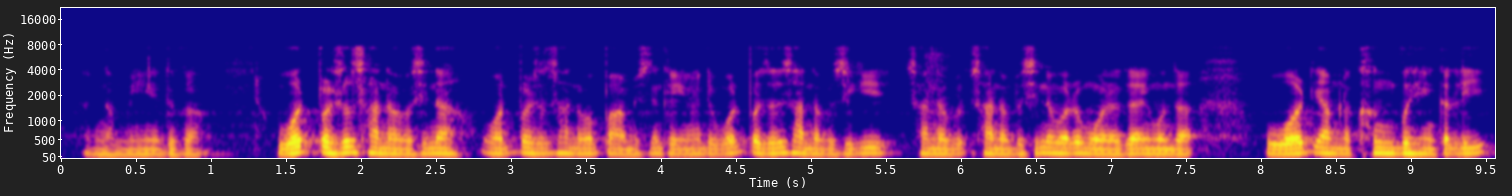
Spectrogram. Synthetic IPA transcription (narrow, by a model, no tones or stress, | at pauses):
ŋɐmːiɐduɡɐ | wɐɾd̚pɐɾs̬ɐlsanɐβɐs̬inɐwɐɾd̚pɐɾs̬ɐls̬anɐbɐpamis̬inɐkɐjɡinajdiwɐɾd̚pɐsɐls̬anɐbɐs̬iɡisanɐbsanɐbɐsinɐmɐɾɐmojɾɐɡɐːjŋondɐ | wɐɾdjamnɐkʰɐŋbɐɦeŋkʰɐtlːi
